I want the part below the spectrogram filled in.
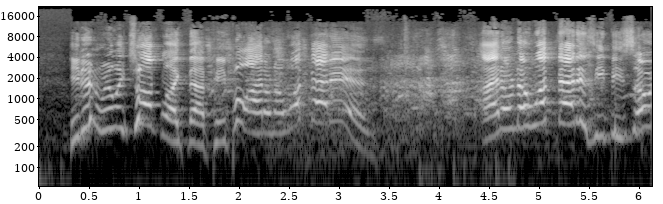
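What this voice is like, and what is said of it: Usual voice. Nothing is said of it.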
